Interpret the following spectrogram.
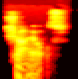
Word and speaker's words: Chiles: call calm like Chile's nobody can pronounce my last name or my first name but it is child's so anyway I hope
